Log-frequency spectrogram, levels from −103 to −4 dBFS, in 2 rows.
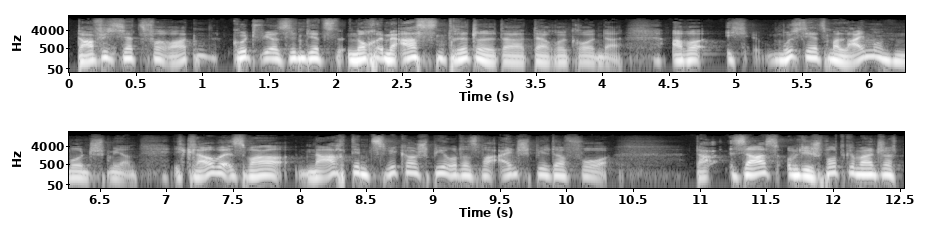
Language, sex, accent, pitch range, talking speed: German, male, German, 120-155 Hz, 205 wpm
